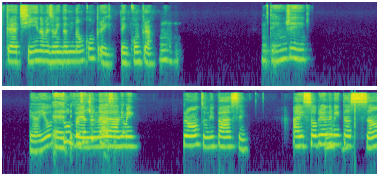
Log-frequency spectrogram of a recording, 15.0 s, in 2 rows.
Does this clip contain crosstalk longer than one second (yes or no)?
yes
